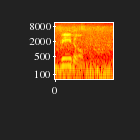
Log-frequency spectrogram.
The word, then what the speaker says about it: betel: it's made with the betel leaf. I think I'm pronouncing that right, betel leaf, betel. Is it betel or beetle?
